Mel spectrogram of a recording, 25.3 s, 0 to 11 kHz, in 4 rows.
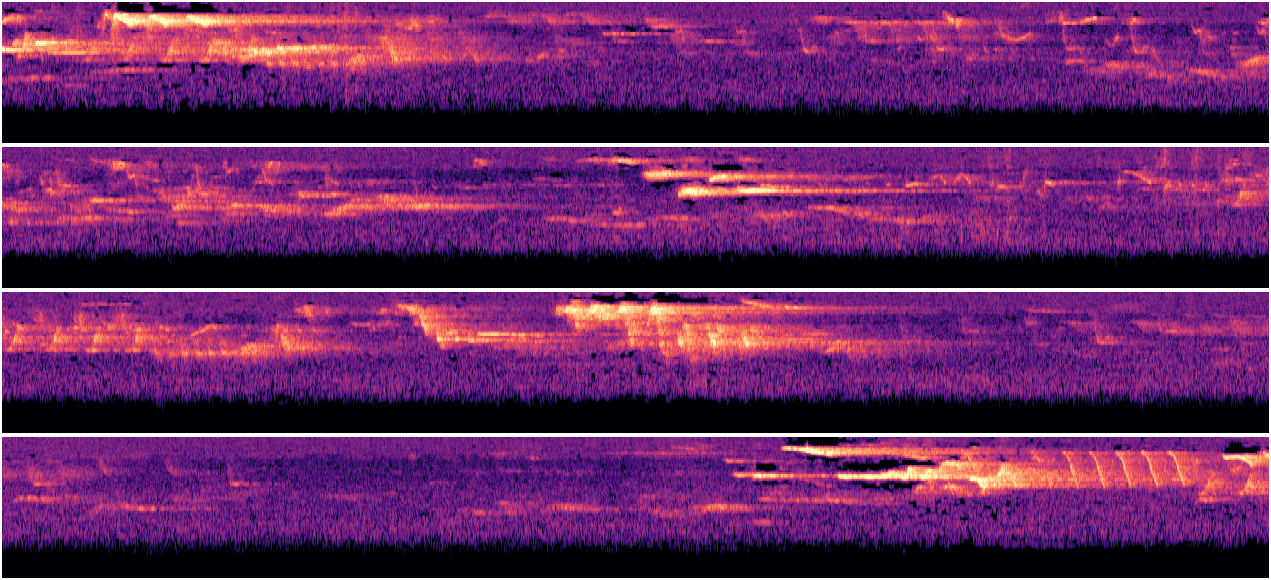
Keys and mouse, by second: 0.1-1.1 drag, 2.0 drag, 2.3 click, 2.8 click, 3.4 click, 3.9 click, 6.0 click, 6.6 middle click, 8.4-18.4 drag, 19.2 click, 20.2 middle click, 21.0 click, 22.0 click, 22.8 click, 23.2 click, 24.6 click, 25.1 click.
